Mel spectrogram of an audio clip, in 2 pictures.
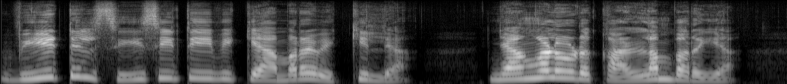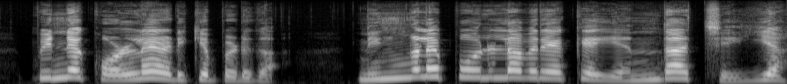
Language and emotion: Malayalam, disgusted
